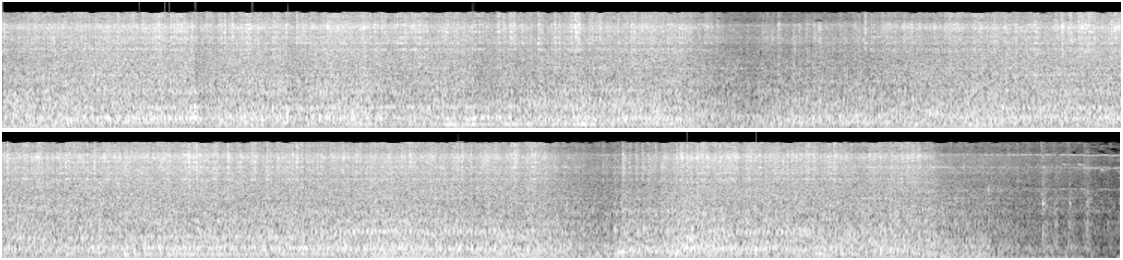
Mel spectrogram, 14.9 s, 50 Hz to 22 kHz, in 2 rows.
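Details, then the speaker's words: Honda Beat FI scooter stumbling when throttled: uneven sputtering idle that sags twice and dies near fourteen seconds; fuel pressure measured under 10 PSI, far below normal, so fuel system checked before throttle body service. "Well, just to keep it alive, it doesn't want the pressure, so we check it first for the full parts before we disassemble it for the tral body parts and we service everything else."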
